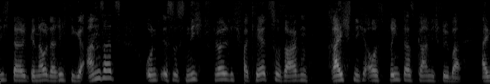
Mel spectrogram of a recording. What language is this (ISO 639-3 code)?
deu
